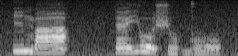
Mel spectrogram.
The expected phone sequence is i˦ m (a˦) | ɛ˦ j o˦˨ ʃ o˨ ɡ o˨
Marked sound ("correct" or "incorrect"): incorrect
